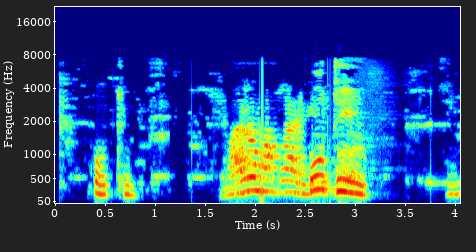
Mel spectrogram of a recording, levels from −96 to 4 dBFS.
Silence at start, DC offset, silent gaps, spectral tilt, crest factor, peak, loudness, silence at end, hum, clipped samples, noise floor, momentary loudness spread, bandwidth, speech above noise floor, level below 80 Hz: 0.05 s; under 0.1%; none; -6.5 dB/octave; 16 dB; 0 dBFS; -14 LUFS; 0 s; none; under 0.1%; -43 dBFS; 15 LU; 7.6 kHz; 29 dB; -56 dBFS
